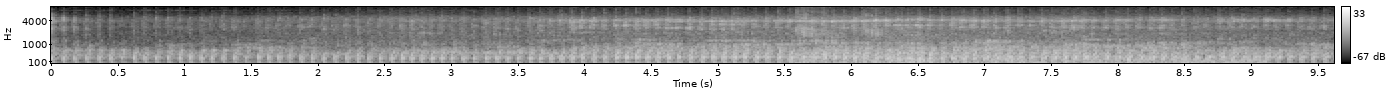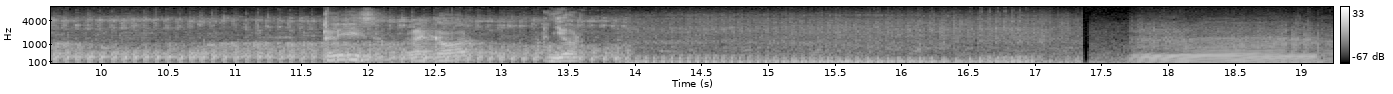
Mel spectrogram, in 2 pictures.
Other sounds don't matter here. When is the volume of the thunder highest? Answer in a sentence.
The volume of the thunder peaks at 6 seconds.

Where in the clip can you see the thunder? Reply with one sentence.
You can hear the thunder from 5.5 to 9.2 s.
